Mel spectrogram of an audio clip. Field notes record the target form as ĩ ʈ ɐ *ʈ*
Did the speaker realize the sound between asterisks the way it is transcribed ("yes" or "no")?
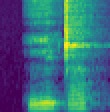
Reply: no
